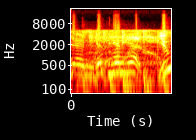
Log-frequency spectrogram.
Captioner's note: soundbite of archived recording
